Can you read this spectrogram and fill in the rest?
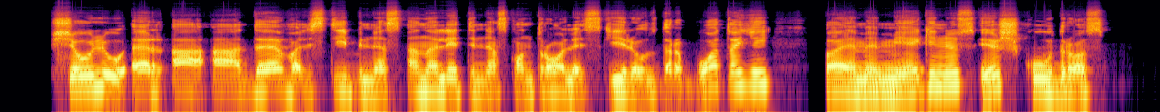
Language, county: Lithuanian, Vilnius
